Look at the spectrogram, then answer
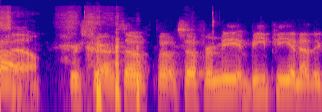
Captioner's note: laughs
